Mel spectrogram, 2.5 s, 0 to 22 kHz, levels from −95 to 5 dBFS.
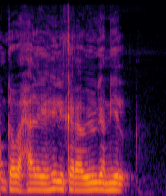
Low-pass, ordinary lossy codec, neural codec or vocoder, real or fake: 19.8 kHz; none; none; real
